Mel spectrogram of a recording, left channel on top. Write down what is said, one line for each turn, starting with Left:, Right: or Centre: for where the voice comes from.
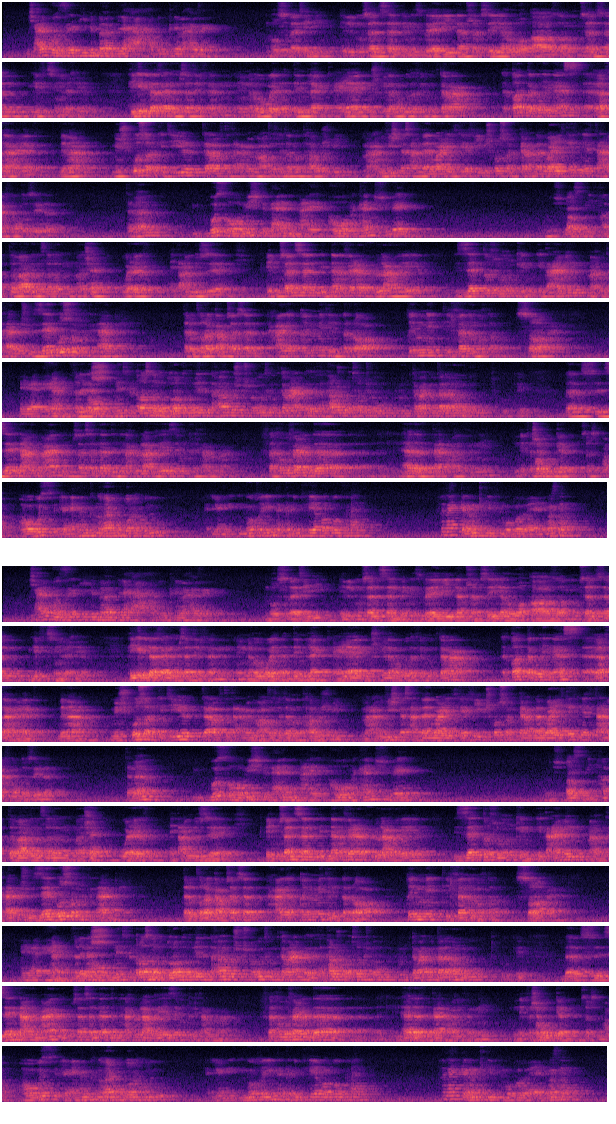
Left: مش عارف هو ازاي في في البلد دي ح- حد ممكن يعمل حاجه زي كده
Right: بص بقى يا سيدي المسلسل بالنسبة لي لام شمسية هو أعظم مسلسل جه في السنين الأخيرة هي دي بقى فعلا رسالة الفن إن هو يقدم لك علاج مشكلة موجودة في المجتمع قد تكون الناس غافلة عن علاجها بمعنى مش أسر كتير تعرف تتعامل مع طفل تم التحرش بيه مع
Left: مم.
Right: مفيش ناس عندها الوعي الكافي مفيش أسر كتير عندها الوعي الكافي إن هي تتعامل في موقف زي ده تمام
Left: بص هو مش تتعامل معاه هو ما كانش باين
Right: مش قصدي
Left: يعني
Right: حتى بعد مثلا ما شكوا وعرفوا هيتعاملوا ازاي المسلسل ادانا فعلا حلول عملية ازاي الطفل ممكن يتعامل مع المتحرش وازاي الأسرة ممكن تتعامل انت لو اتفرجت على مسلسل حاجة قمة ال- الروعة قمة الفن المحترم الصراحة يعني
Left: هي هي
Right: يعني ما تخليناش
Left: هو
Right: ندفن راسنا في التراب ونقول ان التحرش مش موجود في مجتمعنا التحرش بالاطفال مش موجود في مجتمعاتنا وبتاع لا هو موجود اوكي بس ازاي نتعامل معاه المسلسل ده قدم لنا حلول عمليه ازاي ممكن نتعامل معاه فهو فعلا ده آه، الهدف بتاع الاعمال الفنيه فشابوه
Left: هو
Right: بجد المسلسل
Left: اه،
Right: ده
Left: هو بص يعني احنا ممكن نغير موضوعنا كله يعني النقطة دي انت اتكلمت فيها برضو فتحت فتحت كلام كتير في الموضوع ده يعني مثلا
